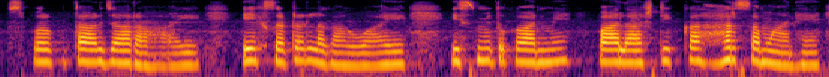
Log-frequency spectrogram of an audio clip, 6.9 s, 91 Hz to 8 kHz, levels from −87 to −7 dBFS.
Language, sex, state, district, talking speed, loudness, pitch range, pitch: Hindi, female, Uttar Pradesh, Saharanpur, 165 wpm, -20 LUFS, 195-235 Hz, 225 Hz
